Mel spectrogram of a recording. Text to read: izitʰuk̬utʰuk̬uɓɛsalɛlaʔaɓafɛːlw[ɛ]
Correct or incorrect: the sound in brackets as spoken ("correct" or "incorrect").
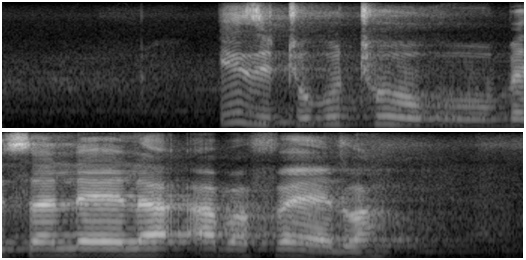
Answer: incorrect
